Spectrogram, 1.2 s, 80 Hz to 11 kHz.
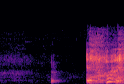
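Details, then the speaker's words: A short, harsh cough burst following a faint earlier hack; possibly the adult mother recovering from laryngitis and a chest cold, or her 5-month-old son with a chest cold and rattling lungs. "But he ended up catching a touch of what I had, and it got real nasty in his lungs, and you could just hear it rattling"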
